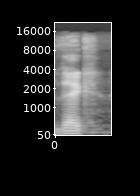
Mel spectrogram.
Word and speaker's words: Wick: Gosh, he used to have, maybe that was 4 or 5 years ago, he used to have Tina Wick. Well, she would pronounce it Vic.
